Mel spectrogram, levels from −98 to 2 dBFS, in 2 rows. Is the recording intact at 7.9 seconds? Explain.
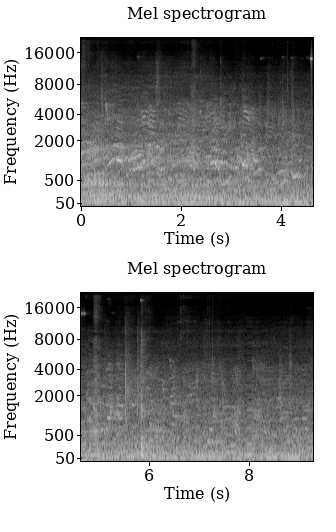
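No. Robotic sound from repeated short buffers runs from 7.82 to 8.15 s, likely from audio arriving too seldom: a roughly 10 ms snippet is looped in place of most of the real sound, imposing a rigid, metallic 100 Hz buzz.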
